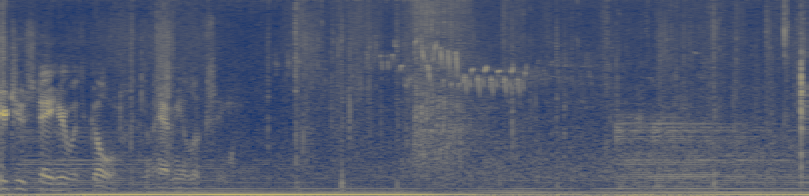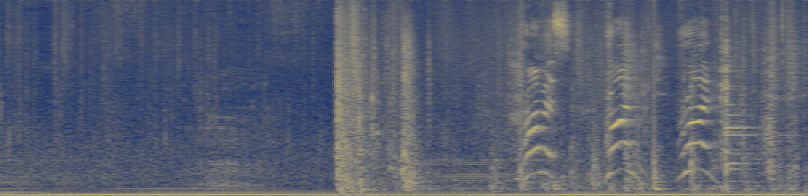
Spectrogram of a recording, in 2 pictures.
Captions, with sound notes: I'm gonna have me a looksie. (door busts open) - Promise, run, run! - Oh hell, lady, you gotta be kidding!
